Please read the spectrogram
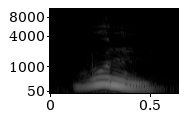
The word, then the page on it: vun: Roon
